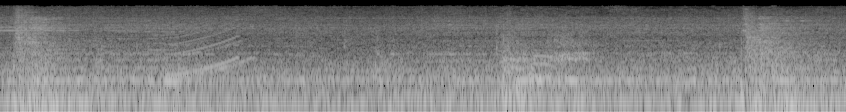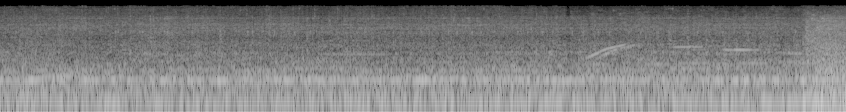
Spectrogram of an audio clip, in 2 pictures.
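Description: Electricity crackles and zaps in sharp bursts.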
